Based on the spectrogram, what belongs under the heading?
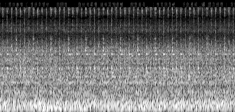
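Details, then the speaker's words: Nissan Livina after repair of rough, shaking idle: petrol engine idles steadily and evenly with no stumble or vibration, though owner notes it still occasionally turns rough briefly then settles; coils had been checked. "ini sudah e normal untuk suaranya sudah tidak ada getar-getaran Seperti yang kemarin ya teman-teman itu kondisi mesin sekarang sudah tenang nih"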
